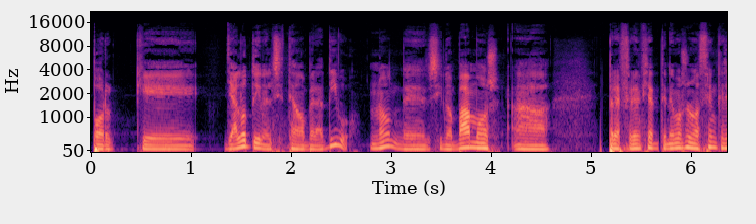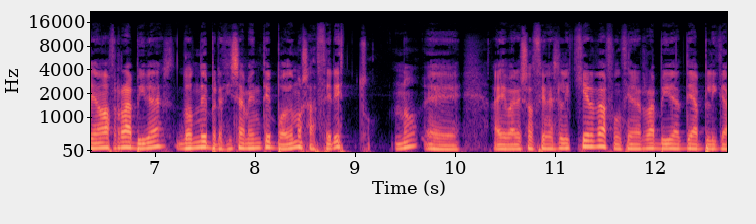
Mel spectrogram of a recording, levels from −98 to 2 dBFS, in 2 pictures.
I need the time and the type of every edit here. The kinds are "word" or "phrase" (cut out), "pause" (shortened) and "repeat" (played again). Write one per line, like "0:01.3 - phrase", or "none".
0:01.3 - word
0:04.1 - word
0:05.7 - phrase
0:06.6 - word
